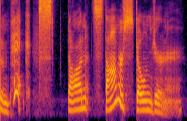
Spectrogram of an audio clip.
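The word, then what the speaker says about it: Stonjourner: Ston Ston or Stonejourer? Maybe Stonejourer, but it's spelled like Stanjourer.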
